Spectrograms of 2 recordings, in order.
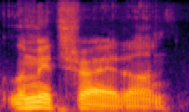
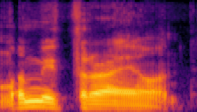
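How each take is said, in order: First: It is said in the speaker's plain accent. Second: It is said in a put-on Russian accent.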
